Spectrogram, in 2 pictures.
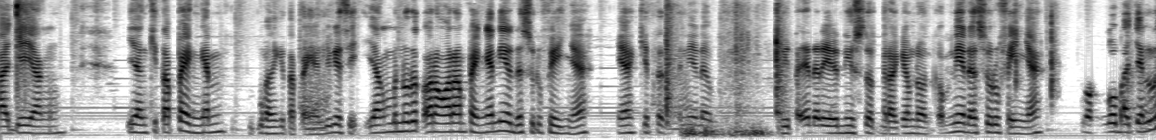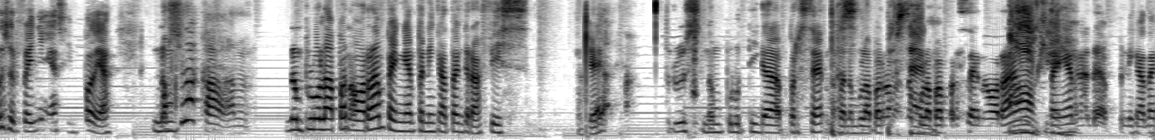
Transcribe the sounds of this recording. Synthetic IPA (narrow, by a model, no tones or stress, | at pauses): ad͡ʒajaŋ | jaŋkit̪apeŋɛnbukankit̪apeŋɛnd͡ʒuɡasɪhjaŋmənuɾʊt̪oɾaŋoɾaŋpeŋɛnːiadasurfeɲa | jakit̪ainiadabəɾit̪aɲadaɾinjust̪ɔt̪̚bəɾakɛmdɔnt̪̚kɔminiadasurfeɲa | ɡɡabat͡ʃaɪndulusurfeɲajasimpəlja | nəmakan | nəmpululapanoɾaŋpeŋɛnpəniŋkat̪anɡɾafɪs | oke | t̪əɾʊsnəmpulut̪iɡapərsɛnmakanəmpululapanoaŋnəmpululapanpərsɛnoɾaŋpeŋɛnadapəniŋkat̪a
